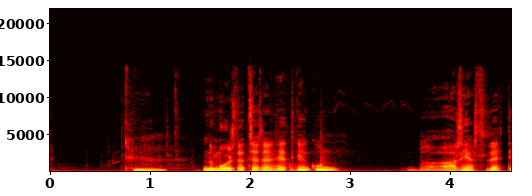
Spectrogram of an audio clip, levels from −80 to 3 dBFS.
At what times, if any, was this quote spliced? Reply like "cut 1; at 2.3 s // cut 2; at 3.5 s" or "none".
none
